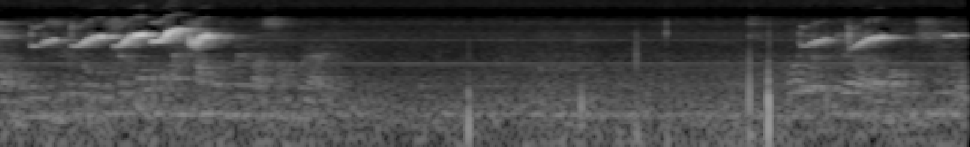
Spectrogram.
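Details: Double-collared seedeater, 'corta canto' song: a burst of rapid rising whistled notes, a quiet pause with a few clicks, then a shorter whistled phrase, with faint voices in the background.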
